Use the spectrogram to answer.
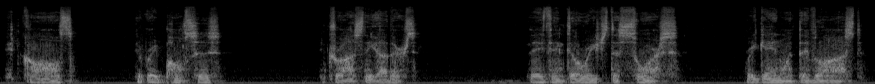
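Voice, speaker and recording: An actor playing a cold, tormented, vengeful male scientist in a video game audio log, speaking slowly and deliberately with a hushed, breathy menace. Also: very deep voice, flat delivery, exaggerated voice, poor audio. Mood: brooding, tormented. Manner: slow, deliberate, clinical, brooding menace.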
